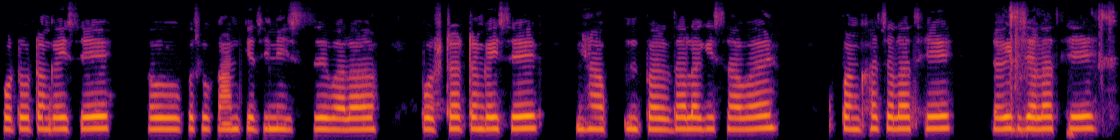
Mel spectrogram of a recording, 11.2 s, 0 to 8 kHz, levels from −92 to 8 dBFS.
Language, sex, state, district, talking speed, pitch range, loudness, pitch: Chhattisgarhi, female, Chhattisgarh, Sarguja, 130 wpm, 240-255 Hz, -22 LUFS, 245 Hz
